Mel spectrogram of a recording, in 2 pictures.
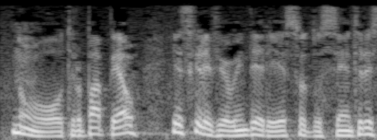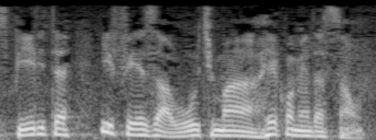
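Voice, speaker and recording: A man's voice: fairly low pitch, expressive, brisk, dark tone, breathy edge, muffled recording. A man narrating a scripted dramatic story as the narrator of an audio drama.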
